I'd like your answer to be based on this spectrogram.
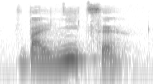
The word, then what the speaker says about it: в больнице: В больнице. Die Betonung ist auf i.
